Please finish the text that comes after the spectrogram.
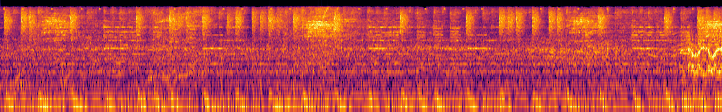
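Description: Kart in Sonic & Sega All-Stars Racing drifting hard through a curve, with a loud continuous engine whine, tyre screech and game music, and a brief burst of extra noise near the end.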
